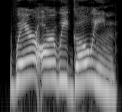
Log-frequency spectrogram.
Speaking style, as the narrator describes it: Alex yelled over the wind

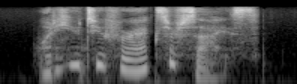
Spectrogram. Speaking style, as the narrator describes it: she whispered

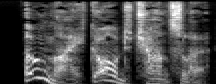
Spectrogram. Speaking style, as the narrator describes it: he exclaimed in surprise

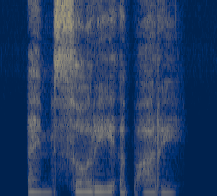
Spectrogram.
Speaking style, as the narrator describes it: Talandi murmured

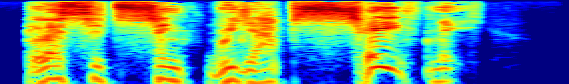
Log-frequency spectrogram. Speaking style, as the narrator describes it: Rachel shrieked

